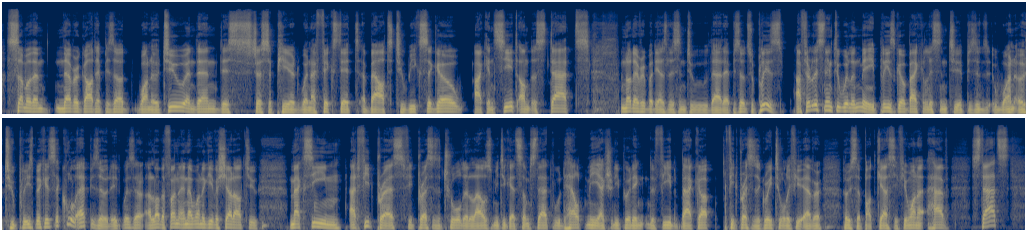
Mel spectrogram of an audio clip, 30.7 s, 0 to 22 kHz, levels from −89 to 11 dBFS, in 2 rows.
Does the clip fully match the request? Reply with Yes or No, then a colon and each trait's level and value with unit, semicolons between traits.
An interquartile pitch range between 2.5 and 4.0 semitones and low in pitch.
Yes: average, 3.5 semitones; very low, 95 Hz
